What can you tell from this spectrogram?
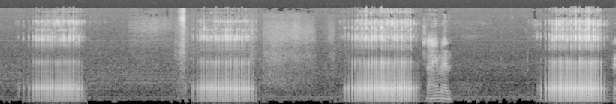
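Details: Simon snoring, disturbing someone's sleep: four loud, rough, buzzing snores about two seconds apart, each a long noisy rattle on the breath. Snoring.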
